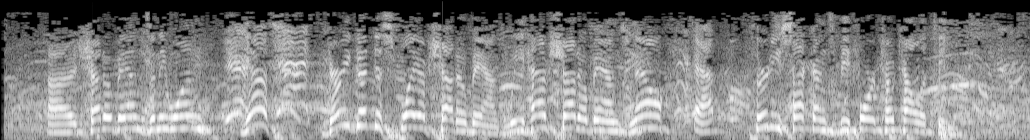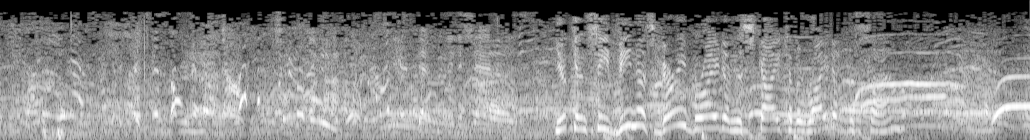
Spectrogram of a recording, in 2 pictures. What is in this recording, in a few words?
Eclipse Narration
